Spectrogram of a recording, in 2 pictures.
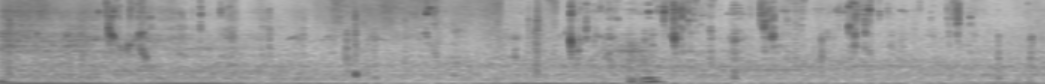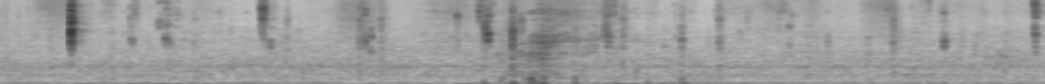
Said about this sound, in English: I'm just going to like munch on the rest of this half eaten nugget and then I'm going to like talk about the whole story I want to talk about, but let this noise be the transition noise, okay?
